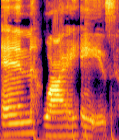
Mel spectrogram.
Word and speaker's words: NYAS: it for you guys they are n y a's according to their website this is how you pronounce their brand it stands for not your average size already off to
